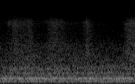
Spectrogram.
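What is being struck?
Nothing is struck.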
